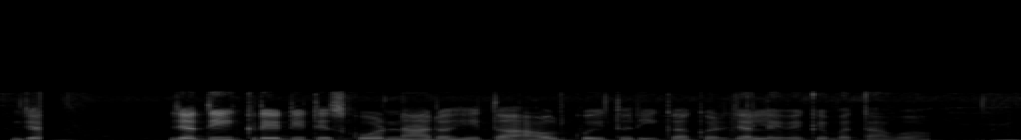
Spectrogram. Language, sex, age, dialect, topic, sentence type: Bhojpuri, female, 41-45, Southern / Standard, banking, question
